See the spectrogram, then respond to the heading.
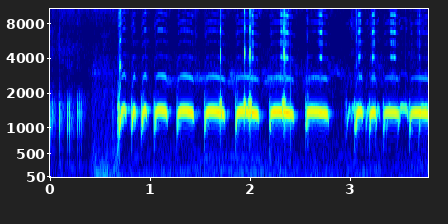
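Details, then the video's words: Zebra dove, a female calling to the male, giving a steady stream of clear, loud, slightly downslurred whistled coos about three per second, with low background noise. "perkutut betinagacor memanggil pejantan the female turtledove calls the male"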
